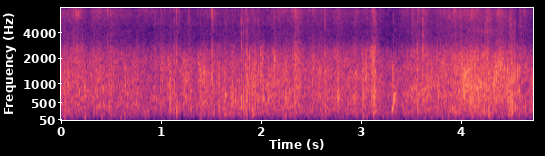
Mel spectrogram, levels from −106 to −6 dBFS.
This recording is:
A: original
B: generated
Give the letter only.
B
